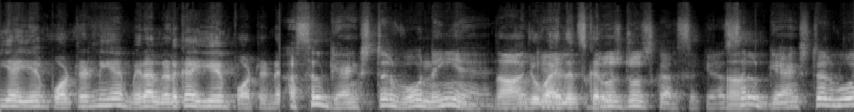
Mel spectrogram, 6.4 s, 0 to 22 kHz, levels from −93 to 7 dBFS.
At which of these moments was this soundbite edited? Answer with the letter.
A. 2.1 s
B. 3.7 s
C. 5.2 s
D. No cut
A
